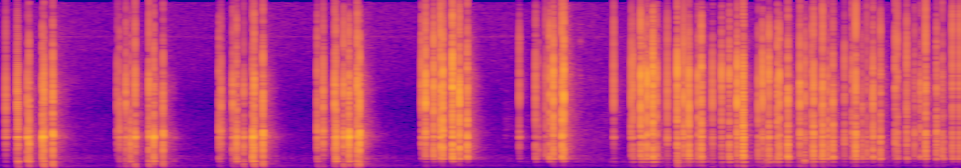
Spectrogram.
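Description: An empty purple plastic party cup, held upside down, is tapped and scratched with long acrylic nails. Quick bright clicks come in short rhythmic bursts, then build into denser, faster tapping and scratching with a hollow plastic ring.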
